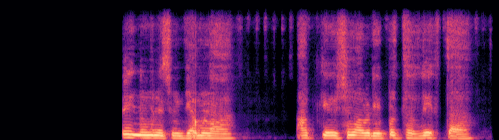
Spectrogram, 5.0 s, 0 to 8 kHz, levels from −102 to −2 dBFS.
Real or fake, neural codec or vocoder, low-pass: fake; codec, 32 kHz, 1.9 kbps, SNAC; 7.2 kHz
